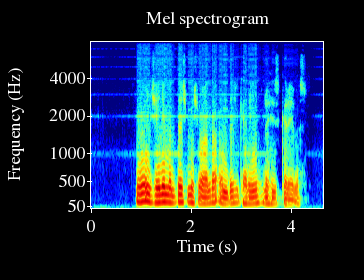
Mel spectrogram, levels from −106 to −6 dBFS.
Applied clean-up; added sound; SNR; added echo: neural separator model SepFormer DNS4.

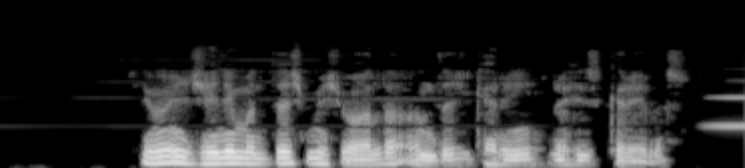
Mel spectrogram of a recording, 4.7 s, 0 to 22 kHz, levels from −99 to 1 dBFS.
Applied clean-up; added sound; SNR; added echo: classical method Wiener filter.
